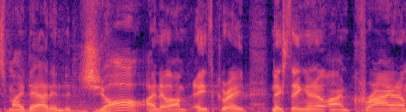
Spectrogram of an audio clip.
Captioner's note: congregation gasping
